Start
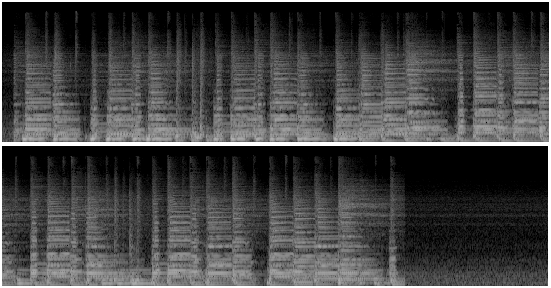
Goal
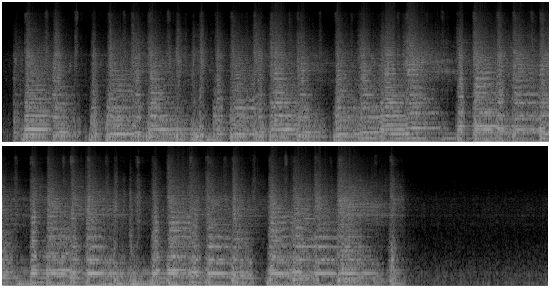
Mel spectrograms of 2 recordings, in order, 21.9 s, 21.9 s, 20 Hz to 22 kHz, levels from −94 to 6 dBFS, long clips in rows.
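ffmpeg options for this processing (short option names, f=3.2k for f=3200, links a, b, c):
-filter_complex "[0:a]afftfilt=real='re':imag='-im':win_size=2048:overlap=0.75,aeval=exprs='max(val(0),0)':c=same,acontrast=33,asplit=2[a][b];[b]aecho=0:1:98|196|294|392|490:0.168|0.094|0.0526|0.0295|0.0165[c];[a][c]amix=inputs=2:normalize=0,adynamicequalizer=threshold=0.00355:dfrequency=2800:dqfactor=0.7:tfrequency=2800:tqfactor=0.7:attack=5:release=100:ratio=0.375:range=2:mode=boostabove:tftype=highshelf"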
